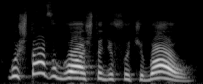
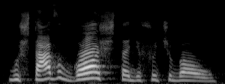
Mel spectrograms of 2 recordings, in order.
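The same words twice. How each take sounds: First: It is said as a question. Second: It is said as a plain statement.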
